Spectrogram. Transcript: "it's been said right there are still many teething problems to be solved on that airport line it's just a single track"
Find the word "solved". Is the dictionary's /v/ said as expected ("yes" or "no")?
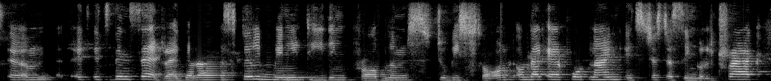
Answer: yes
